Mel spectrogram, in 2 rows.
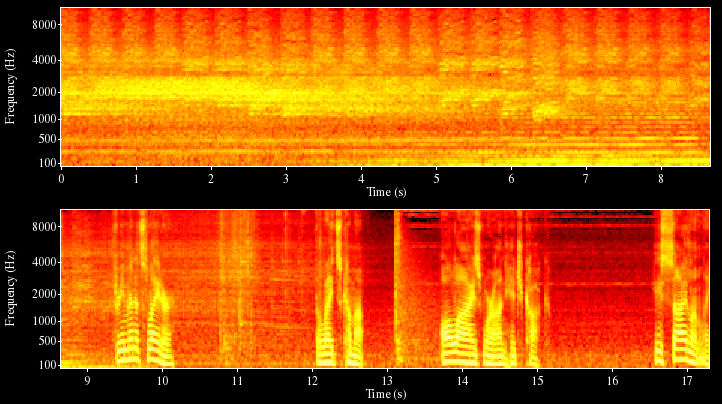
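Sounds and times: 
shrieking violin stabs from orchestral film score: 0.0 - 10.3
sustained low strings: 2.4 - 10.2
speech: 9.4 - 10.2, 12.1 - 12.8, 13.7 - 15.2, 16.6 - 17.2.

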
